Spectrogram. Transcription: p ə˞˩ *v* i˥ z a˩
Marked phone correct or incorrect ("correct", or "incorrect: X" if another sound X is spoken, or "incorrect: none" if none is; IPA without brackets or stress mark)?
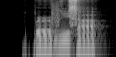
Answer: correct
